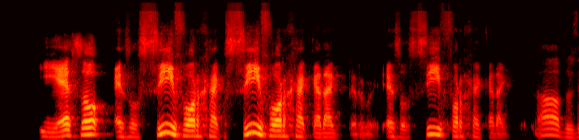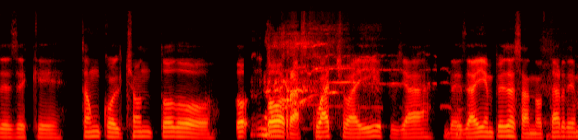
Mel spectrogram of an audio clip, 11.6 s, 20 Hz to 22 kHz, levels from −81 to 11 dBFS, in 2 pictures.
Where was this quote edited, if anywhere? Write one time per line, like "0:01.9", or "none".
0:01.1
0:02.2
0:06.6
0:08.0
0:10.2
